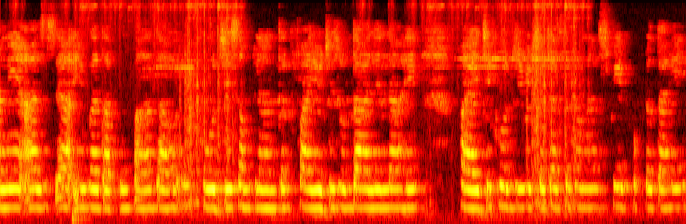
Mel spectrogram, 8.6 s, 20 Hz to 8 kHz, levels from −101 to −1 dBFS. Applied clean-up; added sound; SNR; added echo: none; Coin (dropping); 17 dB; reverberation time 0.2 s.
